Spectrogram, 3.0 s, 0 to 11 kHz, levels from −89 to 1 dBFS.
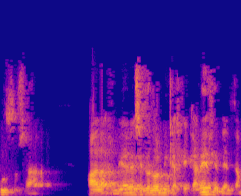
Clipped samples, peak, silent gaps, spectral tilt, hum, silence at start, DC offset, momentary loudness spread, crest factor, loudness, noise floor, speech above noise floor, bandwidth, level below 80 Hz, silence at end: under 0.1%; 0 dBFS; none; -5 dB/octave; none; 0 s; under 0.1%; 11 LU; 18 dB; -16 LUFS; -50 dBFS; 34 dB; 8.2 kHz; -56 dBFS; 0 s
